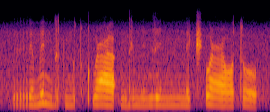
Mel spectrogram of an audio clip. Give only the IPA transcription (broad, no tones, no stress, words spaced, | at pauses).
rɪmendʊt mutkʷʼiʕaʔ ndiminzinːɪ t͡ʃʼoʕɔ to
